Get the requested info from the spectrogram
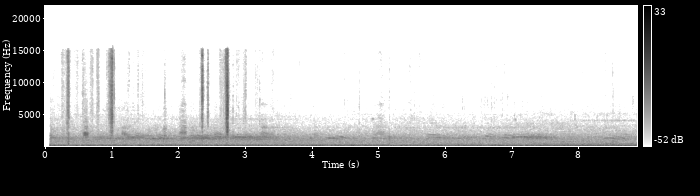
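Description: Birds calling repeatedly over a steady low rumble, with a few sharp clicks in the first three seconds.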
